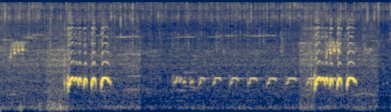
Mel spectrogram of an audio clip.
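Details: Actively singing local zebra dove: loud bursts of three or four hooked, ringing coos at the start and end, with a quieter distant run of about eight clipped notes between.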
